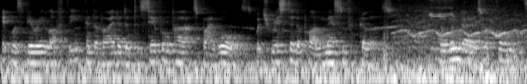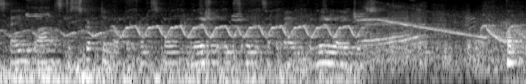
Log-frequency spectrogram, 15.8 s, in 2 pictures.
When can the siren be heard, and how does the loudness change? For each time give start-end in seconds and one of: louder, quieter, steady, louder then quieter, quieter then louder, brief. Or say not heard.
0.0-15.7 louder.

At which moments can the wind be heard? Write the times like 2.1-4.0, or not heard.
5.7-15.7.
